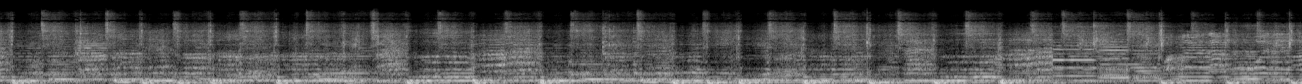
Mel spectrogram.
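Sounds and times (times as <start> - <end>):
steady percussion beat: 0.0 - 13.0.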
